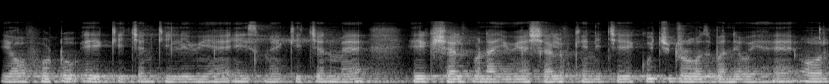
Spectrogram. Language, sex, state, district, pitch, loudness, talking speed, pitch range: Hindi, male, Himachal Pradesh, Shimla, 130 Hz, -18 LUFS, 180 wpm, 125-130 Hz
